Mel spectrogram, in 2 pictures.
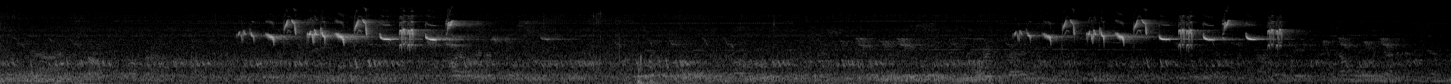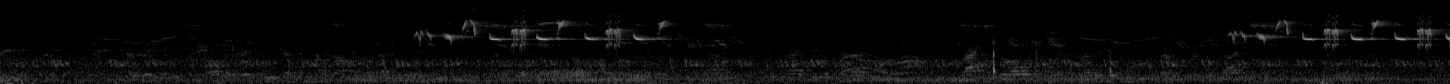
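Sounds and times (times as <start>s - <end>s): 
orange-bellied leafbird song of rapid high twittering notes: 0.0s - 29.0s
steady low background hum: 0.0s - 29.0s.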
